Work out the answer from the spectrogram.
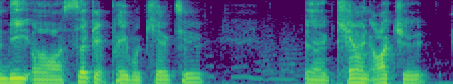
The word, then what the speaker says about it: Karen: Now we get to meet our second playable character, Karen Archer. At first I thought it was pronounced Sharon. I never thought of pronouncing it with a K.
